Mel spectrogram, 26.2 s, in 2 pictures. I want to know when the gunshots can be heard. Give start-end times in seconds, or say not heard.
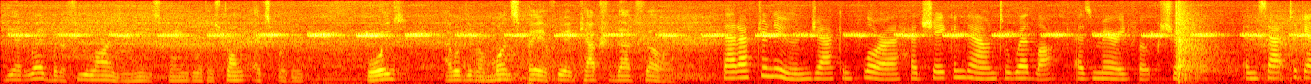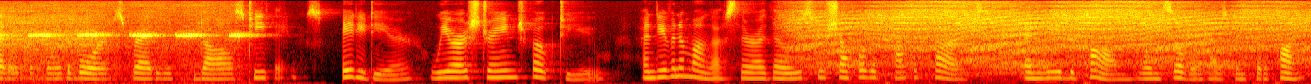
11.8-12.4.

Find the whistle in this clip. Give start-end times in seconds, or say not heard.
not heard.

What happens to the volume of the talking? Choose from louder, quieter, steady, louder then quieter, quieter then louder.
quieter.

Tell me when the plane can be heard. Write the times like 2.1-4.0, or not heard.
0.0-7.3, 12.3-14.3, 20.9-26.1.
